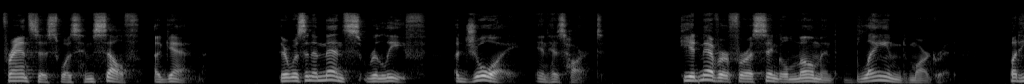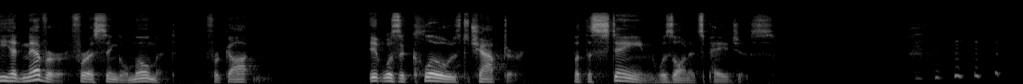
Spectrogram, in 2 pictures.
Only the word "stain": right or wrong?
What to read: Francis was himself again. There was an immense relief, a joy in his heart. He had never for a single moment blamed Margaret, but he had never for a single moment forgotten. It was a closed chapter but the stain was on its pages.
right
